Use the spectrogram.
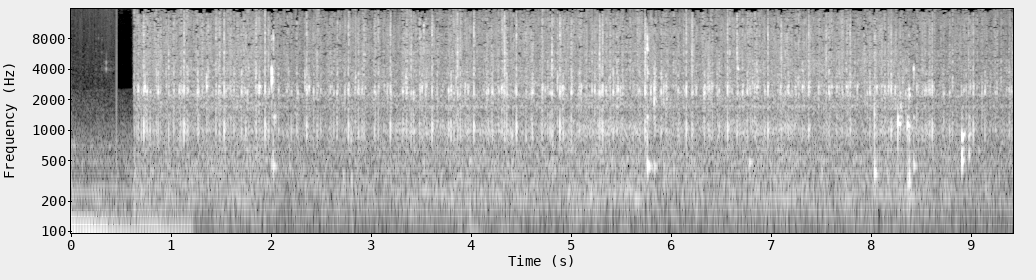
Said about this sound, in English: This enables them to get an imprint of what is around them without actually seeing anything. Here's an example of a sperm whale's echolocation.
